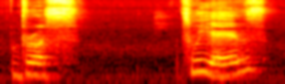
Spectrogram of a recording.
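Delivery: loud laughing delivery full of disbelief.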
